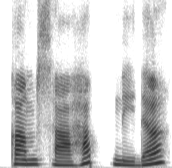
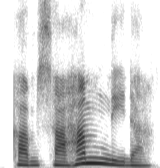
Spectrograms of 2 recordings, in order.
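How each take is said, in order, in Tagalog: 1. Ang tunog na p ay nasa unahan ng n. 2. Ang tunog na m ay nasa unahan ng n. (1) "instead na sasabihin mong kamsahapnida" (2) "magiging kamsahamnida"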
